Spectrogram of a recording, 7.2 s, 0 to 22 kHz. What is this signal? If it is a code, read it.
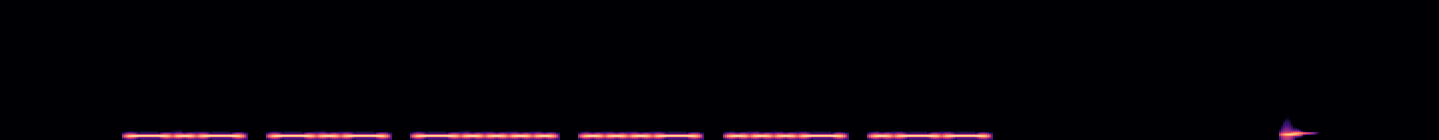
Morse code, heard as a keyed tone, about 21 wpm, 700 Hz. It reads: KK6VVW
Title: USA Call Signs - 6 Characters - 2x Character Spacing - 20wpm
